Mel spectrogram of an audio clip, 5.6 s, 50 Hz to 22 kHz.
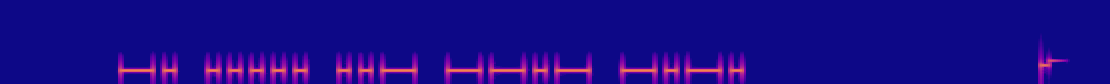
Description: Morse code, heard as a keyed tone, about 22 wpm, 700 Hz. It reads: N5UQC
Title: USA Call Signs 22wpm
